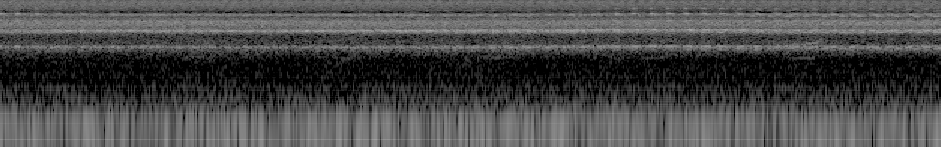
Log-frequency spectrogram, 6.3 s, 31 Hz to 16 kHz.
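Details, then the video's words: On 19 August 2018, higurashi cicadas keep up an unbroken high-pitched whine of several layered tones, slightly rippling, growing a touch more pulsed near the end. "セミの鳴き声 ひぐらし"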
